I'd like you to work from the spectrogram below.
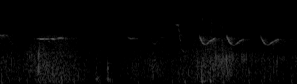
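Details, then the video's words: White-browed scrub robins singing at sunset in Rietspruit Game Reserve, Lowveld, South Africa, 20 May 2024: a thin high whistle, then three quick rising-and-falling whistled phrases, over soft rustling and footsteps. "You can hear white-browed scrub robins singing, beautiful call."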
